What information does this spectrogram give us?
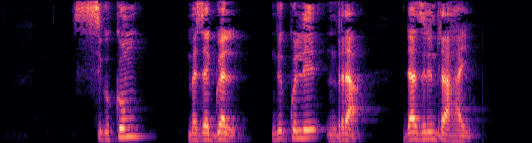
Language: South Giziga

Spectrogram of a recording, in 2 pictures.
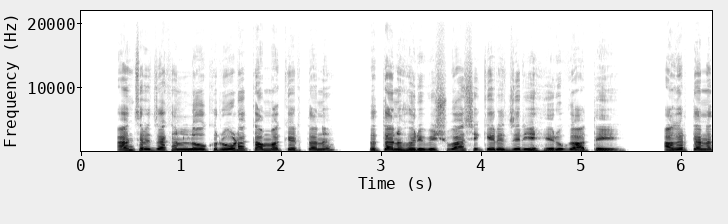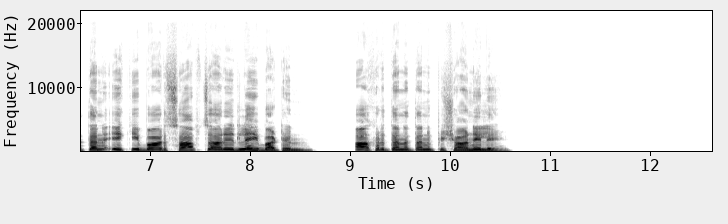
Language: Bhadrawahi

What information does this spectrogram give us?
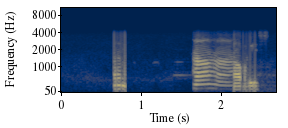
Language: Punjabi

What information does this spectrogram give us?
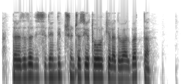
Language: Uzbek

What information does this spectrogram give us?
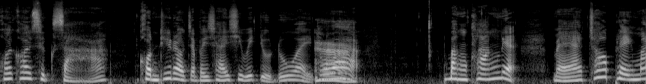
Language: Thai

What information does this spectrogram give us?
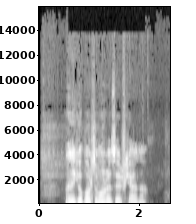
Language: Persian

